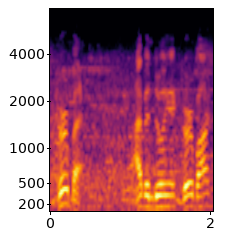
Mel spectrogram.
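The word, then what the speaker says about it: Grbac: their quarterback elvis gerbach now the reason we say gurbak is because we asked him last night he's croatian as he told us that uh that's the way they pronounced it in the family it's kerbbach i've been doing it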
